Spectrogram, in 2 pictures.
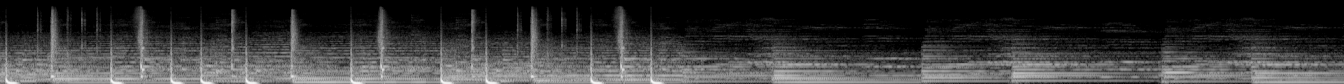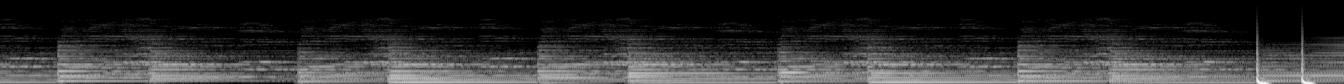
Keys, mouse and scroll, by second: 1.7 double click, 14.4-17.0 typing, 18.2-20.5 typing, 22.3-23.3 typing, 25.4 double click.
